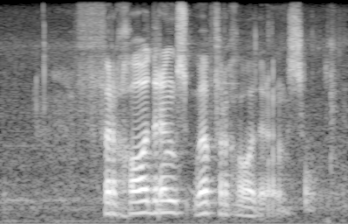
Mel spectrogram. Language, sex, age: Afrikaans, male, 20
